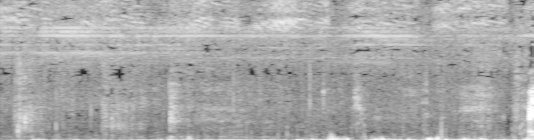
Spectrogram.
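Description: Wind buffeting the microphone in an uneven low rumble that starts abruptly, with footsteps on a dirt road.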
